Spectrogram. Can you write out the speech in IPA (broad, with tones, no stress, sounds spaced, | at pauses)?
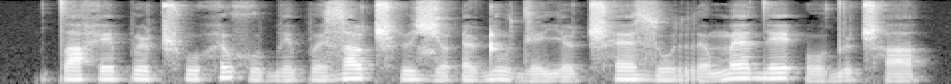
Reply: t̪ a˧ h e˧ p ɨ˧ ʈ͡ʂʰ u˧ h ɘ˦ xʷ e˨ b e˨ p ɘ˨ z a˦ ʈ͡ʂʰ ɨ˧ ʑ ə˧ ʔ ɛ˧ ɖ u˦˨ d e˨ j e˨ ʈ͡ʂʰ ɛ˦ z u˧ r ə˨ m ɛ˦ d̪ e˦ ʔ o˨ d̪ ɨ˧ ʈ͡ʂʰ a˧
